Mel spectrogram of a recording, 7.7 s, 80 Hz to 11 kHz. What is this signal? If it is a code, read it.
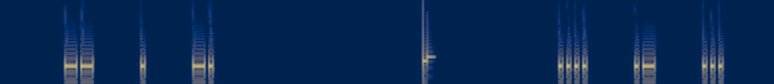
Morse code, heard as a keyed tone, about 30 wpm, spaced as for 14 wpm, 690 Hz. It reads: MEN HAS
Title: 4x Character Spacing - Top 500 Words - 30wpm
